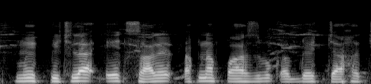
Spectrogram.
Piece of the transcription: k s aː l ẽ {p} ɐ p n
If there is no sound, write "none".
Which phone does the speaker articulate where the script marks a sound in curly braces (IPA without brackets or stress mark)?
none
